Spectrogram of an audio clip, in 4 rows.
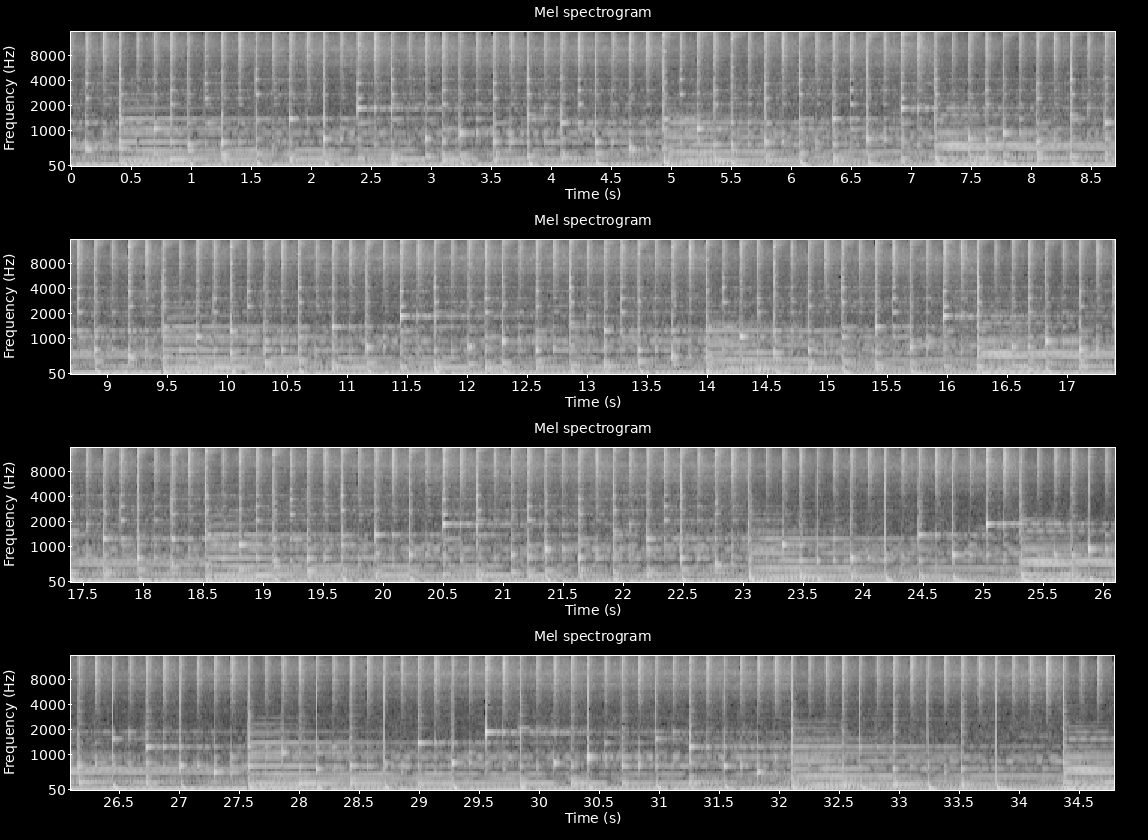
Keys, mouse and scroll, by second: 8.2 Tab, 8.6 click, 9.3-11.3 right drag, 11.3 click, 12.4-14.5 drag, 15.6 click, 17.7 click, 17.9-21.6 drag, 22.8 alt+middle click, 23.1 drag, 24.3 Tab, 25.1-26.2 drag, 26.2 a, 26.9 s, 28.6 alt+shift+middle click, 29.3 Tab, 30.3 click, 31.0 Tab, 32.9 click, 33.6 click.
